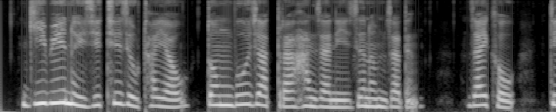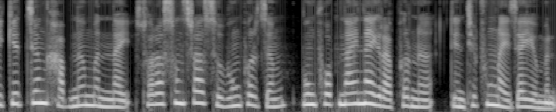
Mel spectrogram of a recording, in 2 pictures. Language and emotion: Bodo, neutral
